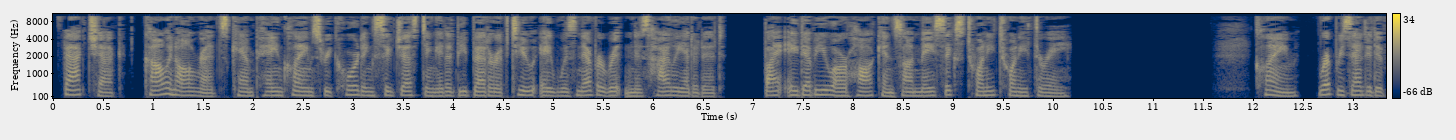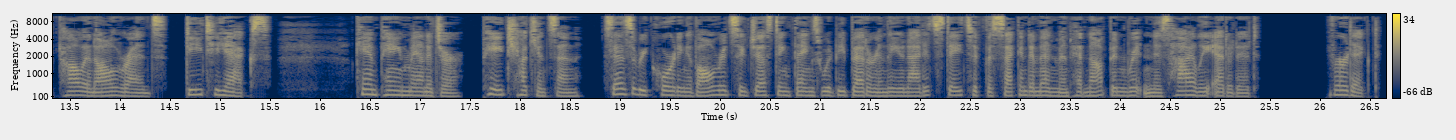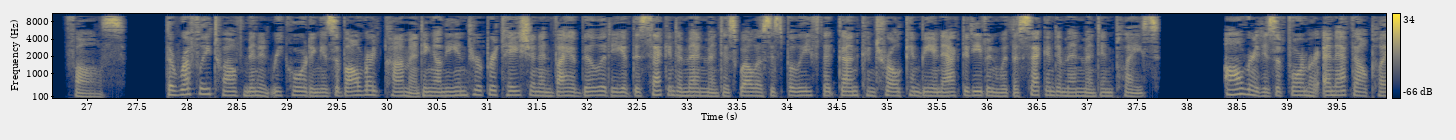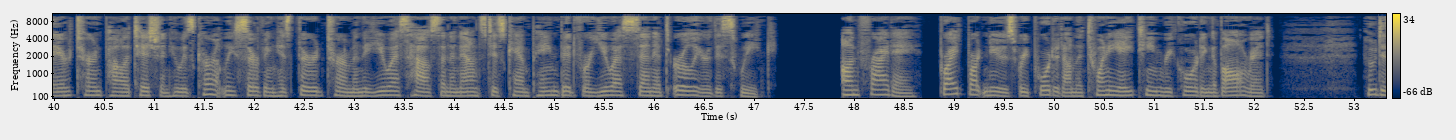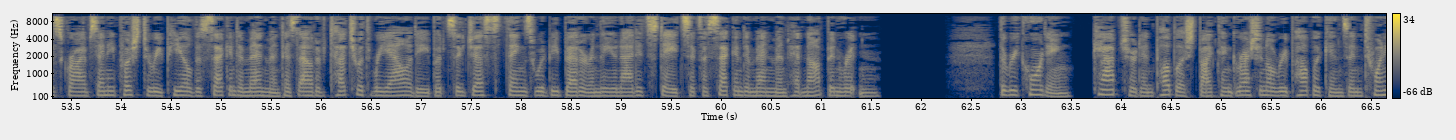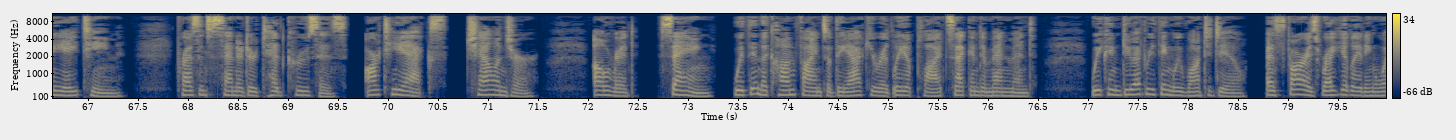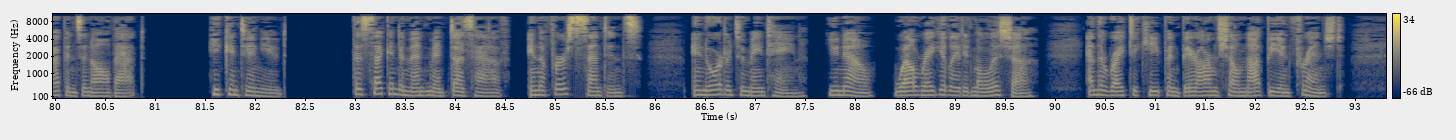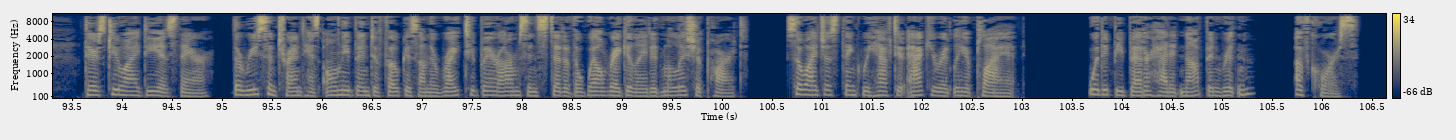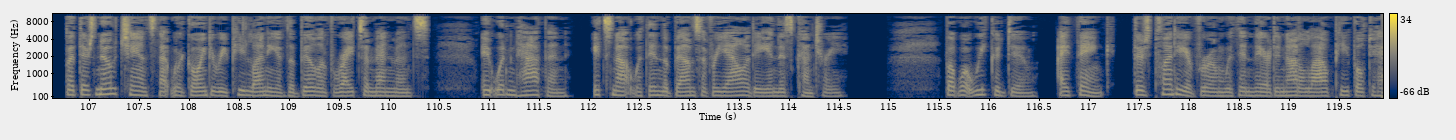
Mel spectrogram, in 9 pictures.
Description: The clip embedded above is Allred in his own words.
